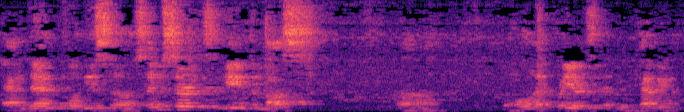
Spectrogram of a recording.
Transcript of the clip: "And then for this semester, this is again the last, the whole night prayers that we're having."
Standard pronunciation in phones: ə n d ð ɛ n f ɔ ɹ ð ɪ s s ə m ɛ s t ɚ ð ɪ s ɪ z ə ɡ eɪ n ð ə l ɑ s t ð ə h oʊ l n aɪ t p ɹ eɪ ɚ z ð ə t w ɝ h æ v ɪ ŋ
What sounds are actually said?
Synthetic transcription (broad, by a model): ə n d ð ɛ n f ɔ ɹ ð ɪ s s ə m s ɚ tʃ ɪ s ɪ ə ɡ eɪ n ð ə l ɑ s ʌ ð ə h oʊ l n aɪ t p l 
